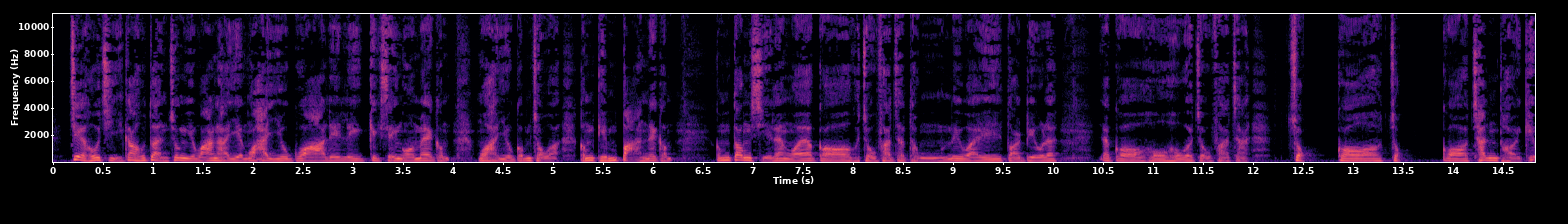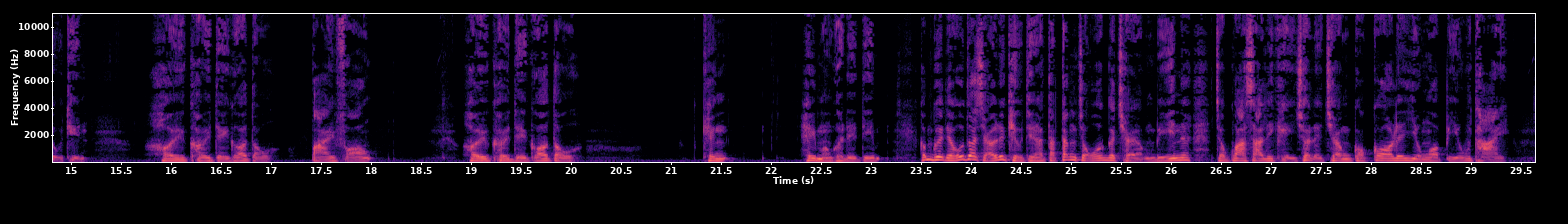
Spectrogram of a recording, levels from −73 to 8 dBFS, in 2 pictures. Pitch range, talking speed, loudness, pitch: 120-155 Hz, 245 characters per minute, -25 LUFS, 135 Hz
